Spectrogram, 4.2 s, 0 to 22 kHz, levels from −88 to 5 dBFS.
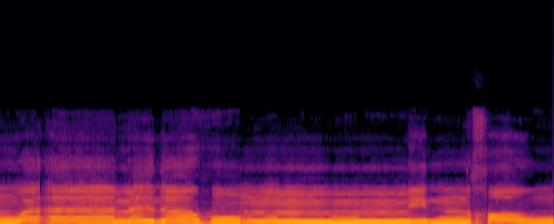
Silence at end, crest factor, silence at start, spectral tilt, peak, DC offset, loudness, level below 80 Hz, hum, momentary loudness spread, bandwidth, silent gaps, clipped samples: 0 s; 8 dB; 0 s; -7 dB/octave; -12 dBFS; under 0.1%; -19 LUFS; -60 dBFS; none; 5 LU; 11 kHz; none; under 0.1%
